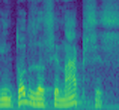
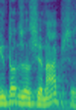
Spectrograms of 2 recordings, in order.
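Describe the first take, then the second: First: The syllables are stretched out in a singsong way. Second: The syllables are said at a normal quick pace. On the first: The listener absorbs it and has time to follow. The speaker calls it right. "valorizando? Isso... esticar... as sílabas" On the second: The listener does not take it in. The speaker calls it wrong. "ela não entende"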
